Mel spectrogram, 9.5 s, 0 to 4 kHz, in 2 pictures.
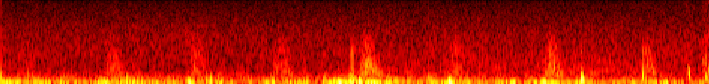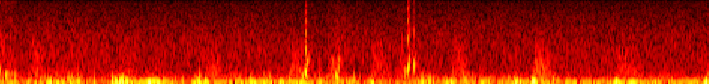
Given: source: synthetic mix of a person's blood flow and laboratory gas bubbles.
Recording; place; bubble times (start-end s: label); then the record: Doppler ultrasound of blood flow; subclavian vein
4.54-4.62 s: bubbles
4.67-4.83 s: bubbles
6.71-6.82 s: bubbles
6.90-7.02 s: bubbles
7.38-7.53 s: bubbles
From the record:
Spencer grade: 2 (many but less than half of the cardiac periods contain bubble signals, singularly or in groups); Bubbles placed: anywhere in the cardiac cycle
